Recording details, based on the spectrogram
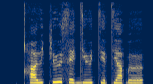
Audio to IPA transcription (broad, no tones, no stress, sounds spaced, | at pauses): qʰ ɨ c ʉ s e dʲ ʉ tʲ ɐ tʲ a ɓ ɵ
